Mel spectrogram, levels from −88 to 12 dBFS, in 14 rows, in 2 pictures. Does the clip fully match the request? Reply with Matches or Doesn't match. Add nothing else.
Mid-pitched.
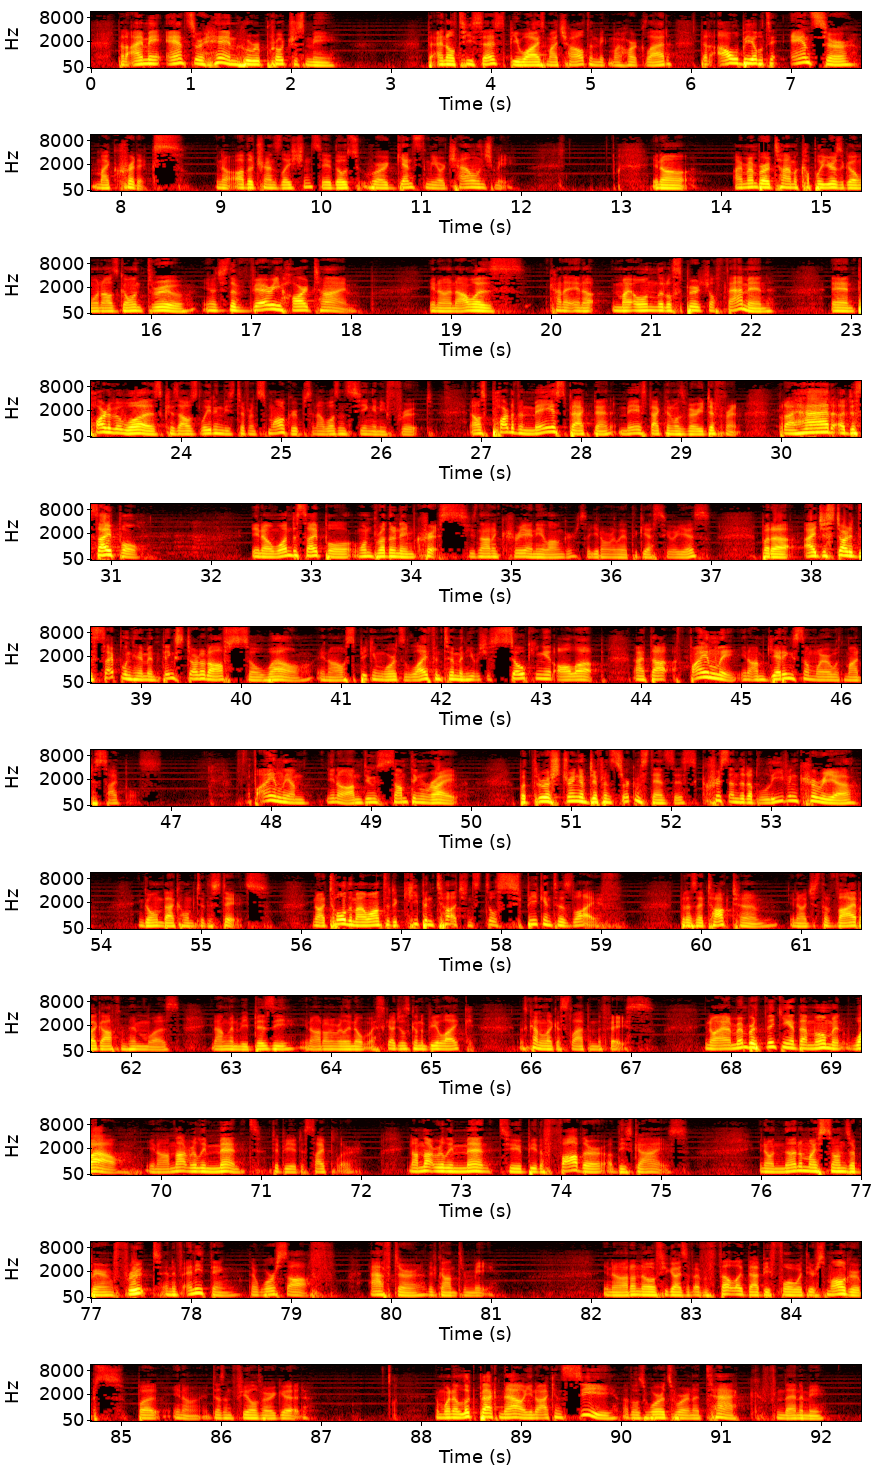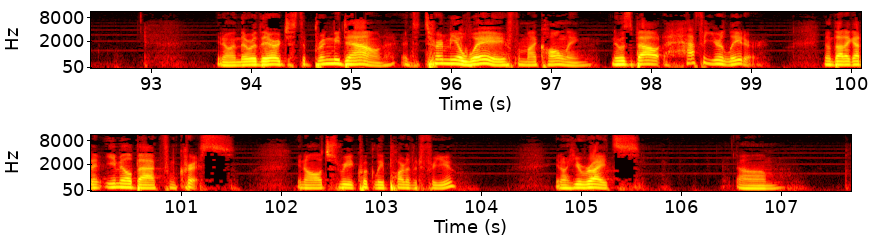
Matches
